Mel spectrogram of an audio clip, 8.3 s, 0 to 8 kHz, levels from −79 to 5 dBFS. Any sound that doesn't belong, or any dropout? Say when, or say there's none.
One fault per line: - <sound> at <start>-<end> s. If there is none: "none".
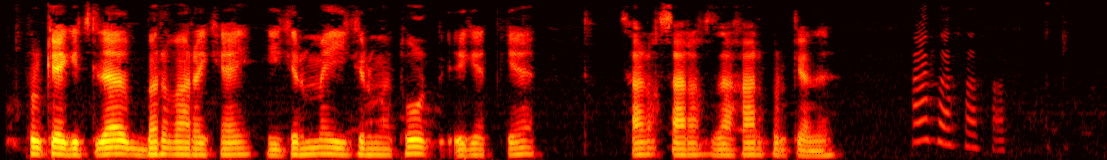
- laugh at 6.8-7.6 s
